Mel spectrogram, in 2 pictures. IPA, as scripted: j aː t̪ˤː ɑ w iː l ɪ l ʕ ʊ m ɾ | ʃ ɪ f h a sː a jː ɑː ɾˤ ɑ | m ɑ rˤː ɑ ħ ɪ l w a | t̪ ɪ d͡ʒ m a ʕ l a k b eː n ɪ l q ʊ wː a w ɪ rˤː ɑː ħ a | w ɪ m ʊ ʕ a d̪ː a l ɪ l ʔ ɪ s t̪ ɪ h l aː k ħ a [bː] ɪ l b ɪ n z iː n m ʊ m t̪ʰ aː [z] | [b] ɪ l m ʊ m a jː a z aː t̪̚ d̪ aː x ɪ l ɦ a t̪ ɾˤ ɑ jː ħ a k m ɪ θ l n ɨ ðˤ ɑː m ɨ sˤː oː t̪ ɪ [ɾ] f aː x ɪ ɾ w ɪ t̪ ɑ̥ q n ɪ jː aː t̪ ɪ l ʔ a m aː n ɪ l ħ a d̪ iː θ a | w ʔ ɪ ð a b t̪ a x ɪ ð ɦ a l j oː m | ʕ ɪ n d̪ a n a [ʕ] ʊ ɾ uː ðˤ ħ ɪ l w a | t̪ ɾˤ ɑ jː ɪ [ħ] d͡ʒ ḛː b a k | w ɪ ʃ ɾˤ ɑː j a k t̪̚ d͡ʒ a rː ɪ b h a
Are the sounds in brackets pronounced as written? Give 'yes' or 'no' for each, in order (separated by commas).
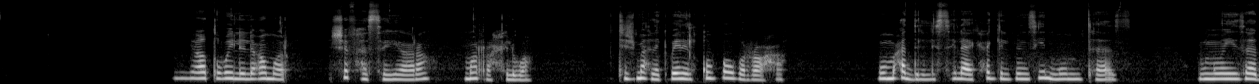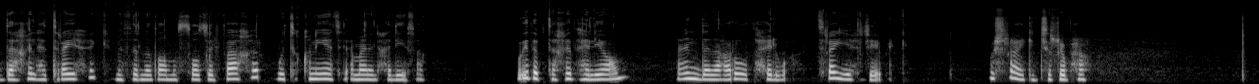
no, yes, no, no, yes, yes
